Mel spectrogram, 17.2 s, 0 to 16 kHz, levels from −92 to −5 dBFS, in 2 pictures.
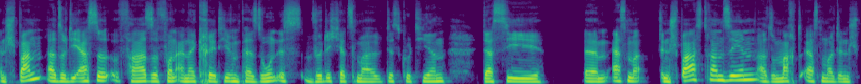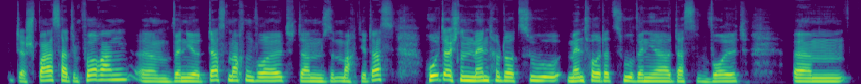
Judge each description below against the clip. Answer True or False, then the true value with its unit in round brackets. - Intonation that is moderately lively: True (3.3 semitones)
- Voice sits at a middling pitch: True (150 Hz)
